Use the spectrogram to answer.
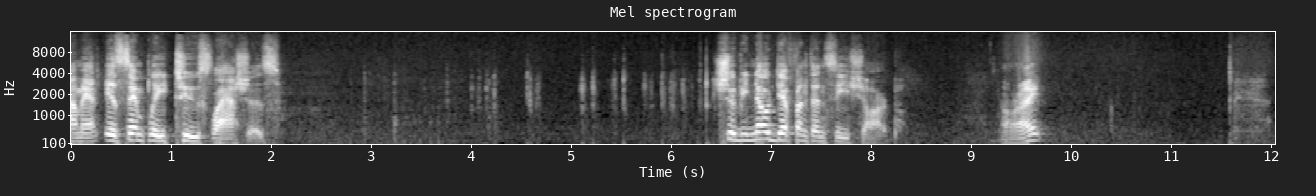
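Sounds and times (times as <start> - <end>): computer keyboard key clicks: 4.0 - 6.4.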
